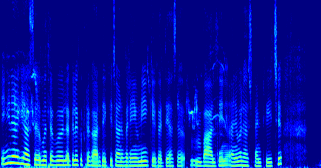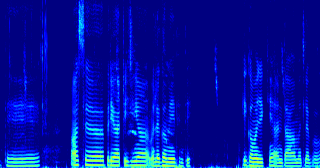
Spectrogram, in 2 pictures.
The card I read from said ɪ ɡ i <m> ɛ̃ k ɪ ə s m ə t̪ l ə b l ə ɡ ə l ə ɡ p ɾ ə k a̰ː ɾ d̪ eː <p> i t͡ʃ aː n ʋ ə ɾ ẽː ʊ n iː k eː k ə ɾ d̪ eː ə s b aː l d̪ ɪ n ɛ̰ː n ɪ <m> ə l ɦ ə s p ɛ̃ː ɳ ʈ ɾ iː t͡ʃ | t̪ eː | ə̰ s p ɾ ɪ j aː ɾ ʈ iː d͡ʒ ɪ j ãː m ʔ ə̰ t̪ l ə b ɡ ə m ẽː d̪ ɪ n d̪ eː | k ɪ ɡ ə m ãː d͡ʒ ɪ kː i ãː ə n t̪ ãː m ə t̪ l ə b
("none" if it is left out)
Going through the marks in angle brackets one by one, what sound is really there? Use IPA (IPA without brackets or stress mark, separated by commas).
n, k, m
